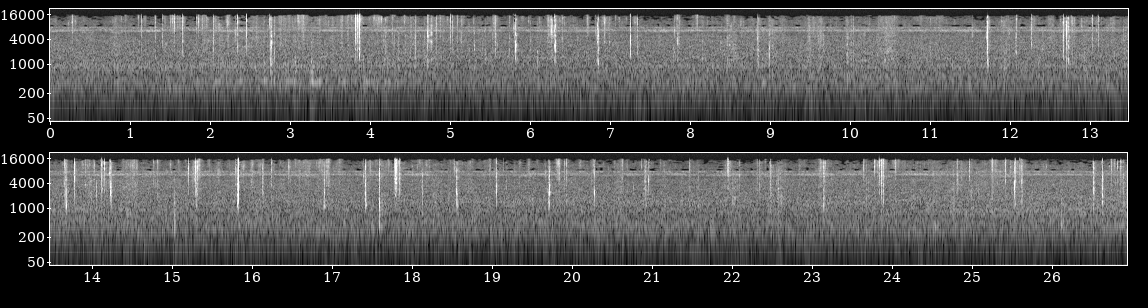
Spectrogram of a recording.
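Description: Small, sharp, irregular clicks and cracks, about one or two a second, of a dung beetle's hard shell being broken apart between the fingers, over a steady faint background hiss.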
